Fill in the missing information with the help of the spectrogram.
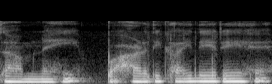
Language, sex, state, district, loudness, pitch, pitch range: Hindi, male, Himachal Pradesh, Shimla, -12 LUFS, 135 Hz, 125-140 Hz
